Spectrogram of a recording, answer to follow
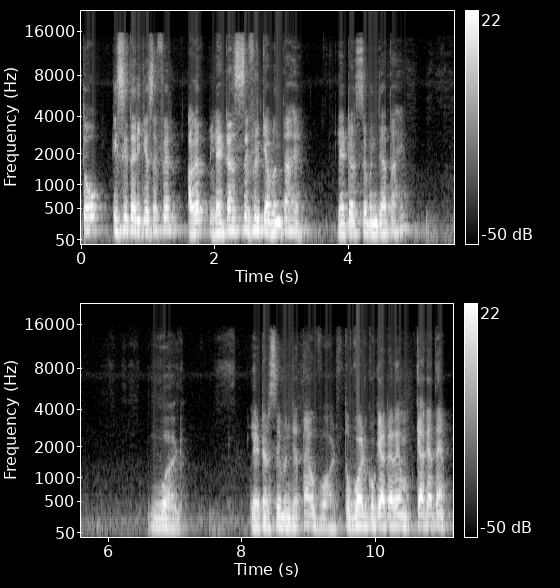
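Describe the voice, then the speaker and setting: A man's voice: medium pitch, a little slow, pauses often, mellow. A man with an Indian accent teaching English grammar in a lesson, asking questions and answering them himself and repeating key words. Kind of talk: classroom-style grammar lesson.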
